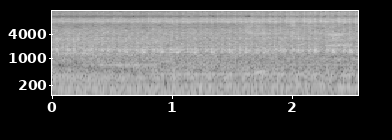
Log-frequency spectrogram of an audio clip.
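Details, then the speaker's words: 2004 Ford F350 6.0L Powerstroke diesel at 311k miles, stock exhaust, started after sitting two weeks, took a second to fire then settles into a deep, steady, even idle clatter with no smoke. "So as you can see, it kind of took a second to fire up, which is common. I mean, heck, it's been sitting for 2 weeks, which ain't bad at all."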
